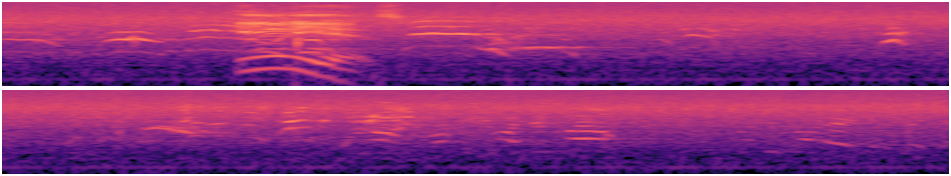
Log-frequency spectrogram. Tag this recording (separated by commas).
Rain on surface, Speech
